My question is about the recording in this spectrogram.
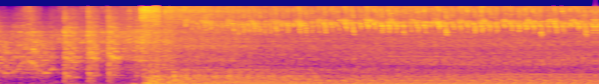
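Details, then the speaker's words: LS-swapped Mercedes, stored about a year, on first start: engine catches and runs with a thin high squeal over idle, belt visibly wobbling; suspected slipping accessory belt, possibly wrong belt or bad tensioner. "a little belt squeal no biggie we can fix that oh yeah look at that belt she's wobbling around might be the wrong side or the tensioner is bad"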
